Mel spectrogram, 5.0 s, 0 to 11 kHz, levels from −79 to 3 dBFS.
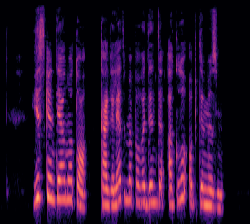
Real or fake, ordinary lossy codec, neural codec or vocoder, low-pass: real; AAC, 48 kbps; none; 9.9 kHz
